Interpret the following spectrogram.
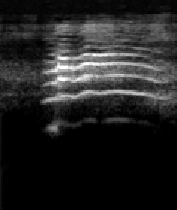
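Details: Orange pet cat indoors "talking" back to its owner: a single drawn-out meow about a second long, harmonic and steady with a slight rise and fall, in a quiet room.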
